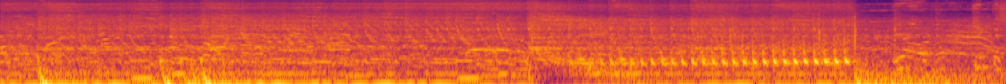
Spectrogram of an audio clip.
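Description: Live dubstep DJ set played loud through a club sound system, heard from within the crowd. About five seconds in the heavy bass drops out for a short build of a quickening, pulsing synth, and the heavy bass comes back in near the end.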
